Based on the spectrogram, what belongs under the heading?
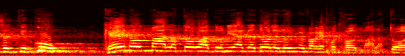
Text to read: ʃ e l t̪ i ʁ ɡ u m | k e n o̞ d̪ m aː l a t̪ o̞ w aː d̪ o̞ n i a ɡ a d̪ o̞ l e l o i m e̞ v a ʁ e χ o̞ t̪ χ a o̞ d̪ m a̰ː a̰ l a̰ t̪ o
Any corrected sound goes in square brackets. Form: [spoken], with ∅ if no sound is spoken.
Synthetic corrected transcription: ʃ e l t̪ i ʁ ɡ u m | k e n o̞ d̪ m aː l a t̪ o̞ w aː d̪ o̞ n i a ɡ a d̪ o̞ l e l o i m e̞ v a ʁ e χ o̞ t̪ χ a o̞ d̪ m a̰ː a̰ l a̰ t̪ o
